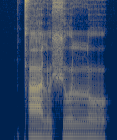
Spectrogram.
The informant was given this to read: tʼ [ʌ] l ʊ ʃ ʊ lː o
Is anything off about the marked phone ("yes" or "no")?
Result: yes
